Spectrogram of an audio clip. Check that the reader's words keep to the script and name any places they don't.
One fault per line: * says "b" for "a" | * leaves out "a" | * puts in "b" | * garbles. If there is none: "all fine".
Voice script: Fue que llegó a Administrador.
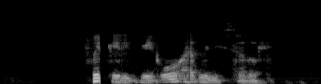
all fine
